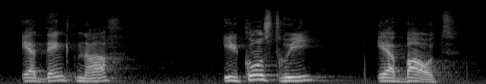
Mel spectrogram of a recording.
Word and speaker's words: construit: Il réfléchit, denkt nach, il construit, baut. Das T am Wortende ist stumm.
